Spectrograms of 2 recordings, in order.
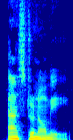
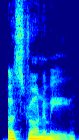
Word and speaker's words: astronomy: इस शब्द की सही प्रोनाउंसिएशन है एस्ट्रोनॉमी। एस्ट्रोनॉमी। इस शब्द में 4 शब्दांश हैं। पहला शब्दांश है ए, दूसरा शब्दांश है STRON, तीसरा शब्दांश है O और आखिरी शब्दांश है MY। पहले शब्दांश को यानी ए हम बोलेंगे अ। गलत प्रोनाउंसिएशन में हम इस अक्षर को ए बोलते हैं, तो इसको ए नहीं बोलिए, इसको बोलिए अ। दूसरे शब्दांश को यानी STRON हम बोलेंगे स्ट्रॉन, स्ट्रॉन।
